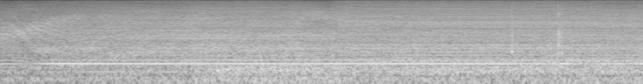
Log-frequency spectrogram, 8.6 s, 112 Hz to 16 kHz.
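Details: 1997 Hoover Dirt Finder Power Drive U6331-930 self-propelled upright vacuum, direct-air machine, running in tool mode with the onboard hose attached: steady high airy whine holding one pitch, no rattles or surging; motor running smoothly, normal.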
